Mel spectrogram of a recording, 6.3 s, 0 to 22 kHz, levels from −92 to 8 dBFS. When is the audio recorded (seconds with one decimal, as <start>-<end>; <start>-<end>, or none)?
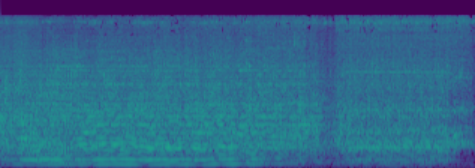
0.5-6.3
